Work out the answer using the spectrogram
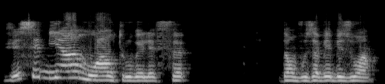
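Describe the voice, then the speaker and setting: A crafty old saint bluffs his way past devils with cheerful self-importance, as a woman reader voices him. His lines ride up into a lighter, lively tone. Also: on the low side, a little slow. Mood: knowing. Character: Saint Anthony, crafty confident old holy man.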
